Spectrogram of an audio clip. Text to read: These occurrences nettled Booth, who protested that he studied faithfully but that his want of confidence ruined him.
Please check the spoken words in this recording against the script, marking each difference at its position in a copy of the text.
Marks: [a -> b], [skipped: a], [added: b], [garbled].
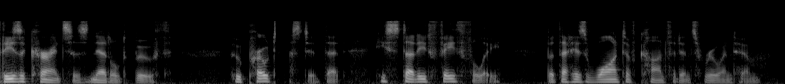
These occurrences nettled Booth, who protested that he studied faithfully but that his want of confidence ruined him.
